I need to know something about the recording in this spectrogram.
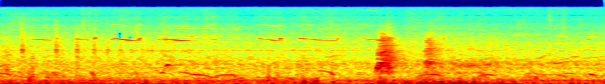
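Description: An animal's short pitched calls, repeated about every half second, with thin high chirps above them and a steady low rumble underneath.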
